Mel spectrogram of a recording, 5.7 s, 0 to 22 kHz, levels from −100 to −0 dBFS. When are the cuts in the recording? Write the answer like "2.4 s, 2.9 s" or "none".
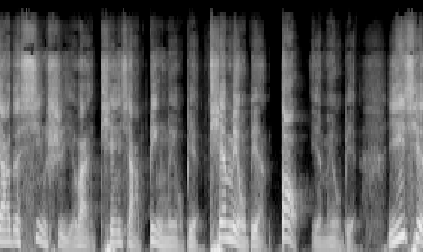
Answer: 2.7 s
